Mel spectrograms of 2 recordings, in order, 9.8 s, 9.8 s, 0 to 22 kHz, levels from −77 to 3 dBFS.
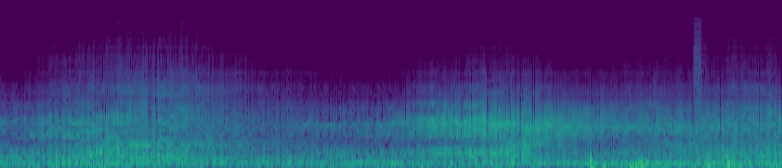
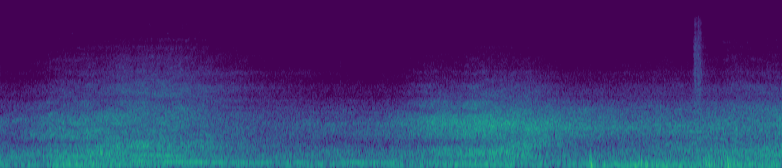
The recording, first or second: second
